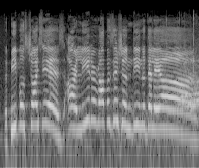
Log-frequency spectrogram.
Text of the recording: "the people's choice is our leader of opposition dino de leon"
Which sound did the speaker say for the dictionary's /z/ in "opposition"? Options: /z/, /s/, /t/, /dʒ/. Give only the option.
/z/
